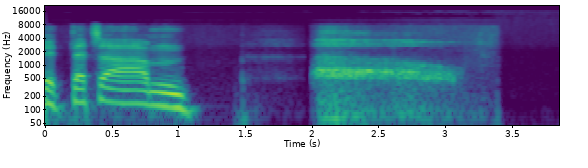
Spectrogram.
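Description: A brief vocal sound, then a loud, close rush of air blasting into the microphone for about a second and a half, like a heavy, breathy exhale.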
